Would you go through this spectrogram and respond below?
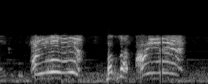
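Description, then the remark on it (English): A woman does a chicken call over a phone line in a ladies' chicken-calling contest: two drawn-out, wavering squawks with short clucking bursts between them, loud and nasal, with the pitch arching up and down on each call. “Fair for the Ladies Chicken Calling Competition?”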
